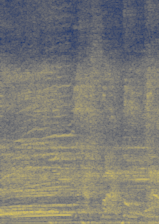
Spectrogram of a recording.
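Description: Live performance of a song: a man singing into a handheld microphone over an amplified backing track with a heavy bass beat, holding one long, slightly falling note for about the first second.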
